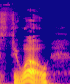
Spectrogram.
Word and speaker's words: Thuot: Thuet is another pronunciation that I have to correct. His name is spelt T-H-U-O-T, so I went with Thuot, but nope, it's Thuot.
